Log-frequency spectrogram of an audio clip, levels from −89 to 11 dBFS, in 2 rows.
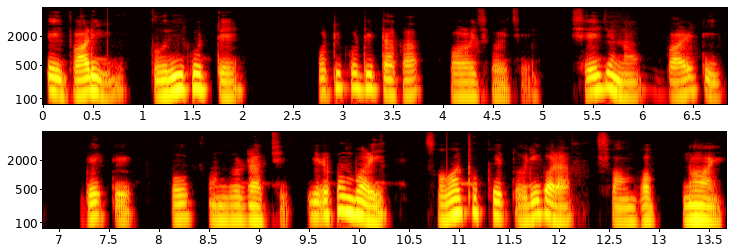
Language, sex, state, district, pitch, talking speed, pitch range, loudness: Bengali, male, West Bengal, Dakshin Dinajpur, 125 Hz, 105 wpm, 115-145 Hz, -21 LUFS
